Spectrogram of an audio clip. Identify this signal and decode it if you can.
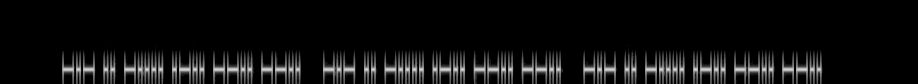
Morse code, heard as a keyed tone, about 34 wpm, 700 Hz. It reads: KI6LZZ KI6LZZ KI6LZZ
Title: USA Call Signs Repeated 3x 35wpm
